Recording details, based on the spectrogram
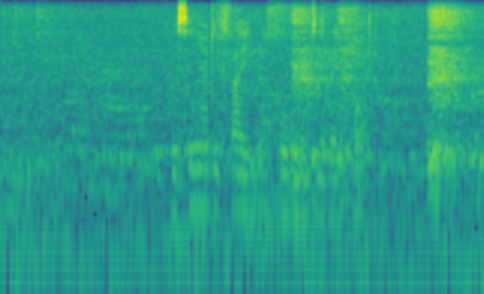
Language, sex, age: Tswana, female, 20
